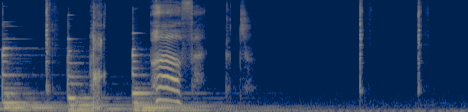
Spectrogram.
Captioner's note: snorts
